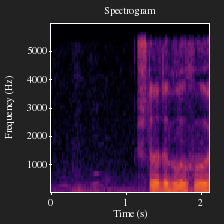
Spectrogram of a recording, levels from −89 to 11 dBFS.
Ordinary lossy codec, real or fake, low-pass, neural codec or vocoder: none; real; 5.4 kHz; none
